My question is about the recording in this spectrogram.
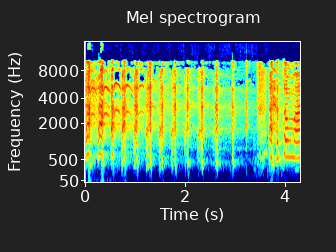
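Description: Laughter in quick, high-pitched bursts, about four a second. It eases off past the middle and picks up again near the end.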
